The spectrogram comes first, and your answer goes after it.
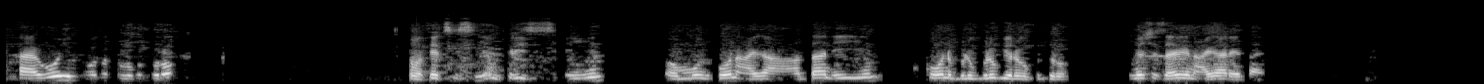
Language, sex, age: Somali, male, 18-24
